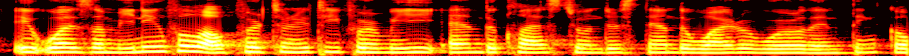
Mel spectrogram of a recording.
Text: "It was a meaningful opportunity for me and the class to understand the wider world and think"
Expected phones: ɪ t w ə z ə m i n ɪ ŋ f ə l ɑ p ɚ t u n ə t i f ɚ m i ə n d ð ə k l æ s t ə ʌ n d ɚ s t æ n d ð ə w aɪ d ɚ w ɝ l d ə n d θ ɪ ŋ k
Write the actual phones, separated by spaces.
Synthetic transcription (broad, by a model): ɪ t w ə z ə m i n ɪ ŋ f ə l ɑ p ɚ t u n ə t i f ɚ m i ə n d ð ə k l æ s t ə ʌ n d ɚ s t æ n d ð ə w aɪ d ɚ w ɝ l d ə n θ ɪ ŋ k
